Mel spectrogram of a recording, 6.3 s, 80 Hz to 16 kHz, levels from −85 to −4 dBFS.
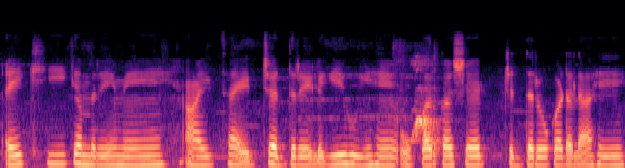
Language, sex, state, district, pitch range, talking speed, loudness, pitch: Hindi, female, Madhya Pradesh, Bhopal, 175-185 Hz, 165 wpm, -18 LUFS, 180 Hz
